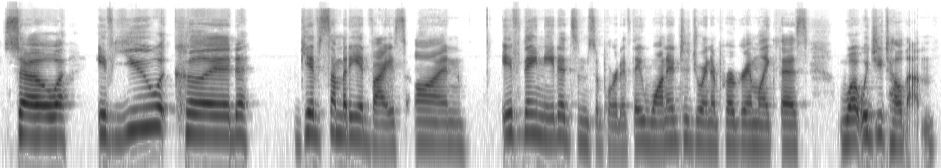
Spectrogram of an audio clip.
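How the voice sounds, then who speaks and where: Bright-voiced woman hosting an interview. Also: lowish voice, fairly even intonation, unhurried, clean tone. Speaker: host interviewing a client; business coach. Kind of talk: conversational interview.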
